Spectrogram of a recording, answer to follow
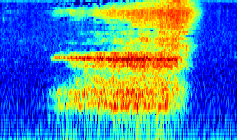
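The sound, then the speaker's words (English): A single slow, deep inhalation, clear, a breathy rush that swells for about a second and a half before stopping, with a faint whistling tone running through it. No one speaks. “Deep breath in.”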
